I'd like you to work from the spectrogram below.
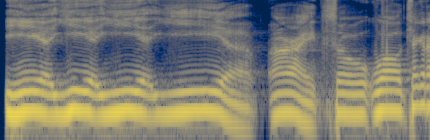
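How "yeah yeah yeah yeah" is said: hyped yeah. Real, not acted. Host hyped after clip.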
